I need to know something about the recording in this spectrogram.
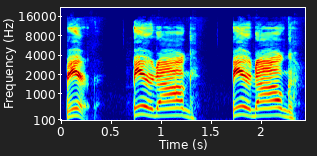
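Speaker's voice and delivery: sing-song call for a pet; high dog-calling voice. Acted.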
